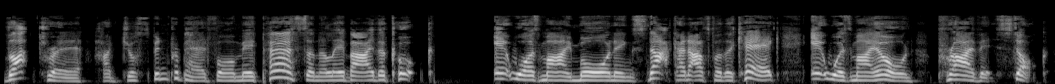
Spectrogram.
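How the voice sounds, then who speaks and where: A woman voicing a brutal, tyrannical female headmistress who shouts slowly and booms. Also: animated, dry recording, studio quality. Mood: furious. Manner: shouting, slow and booming.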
